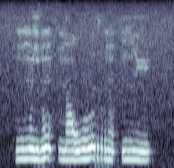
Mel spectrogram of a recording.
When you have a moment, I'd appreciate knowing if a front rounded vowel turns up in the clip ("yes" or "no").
yes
